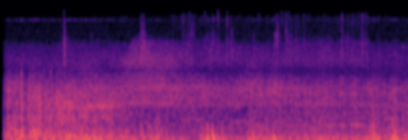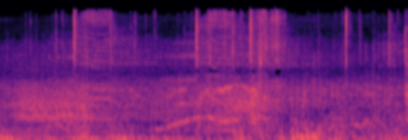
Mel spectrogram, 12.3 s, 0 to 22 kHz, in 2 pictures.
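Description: Haulotte Star 6P battery-electric mast lift driving slowly across asphalt, its small wheels rolling, with an uneven low rumble throughout and a brief wavering tone partway through.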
